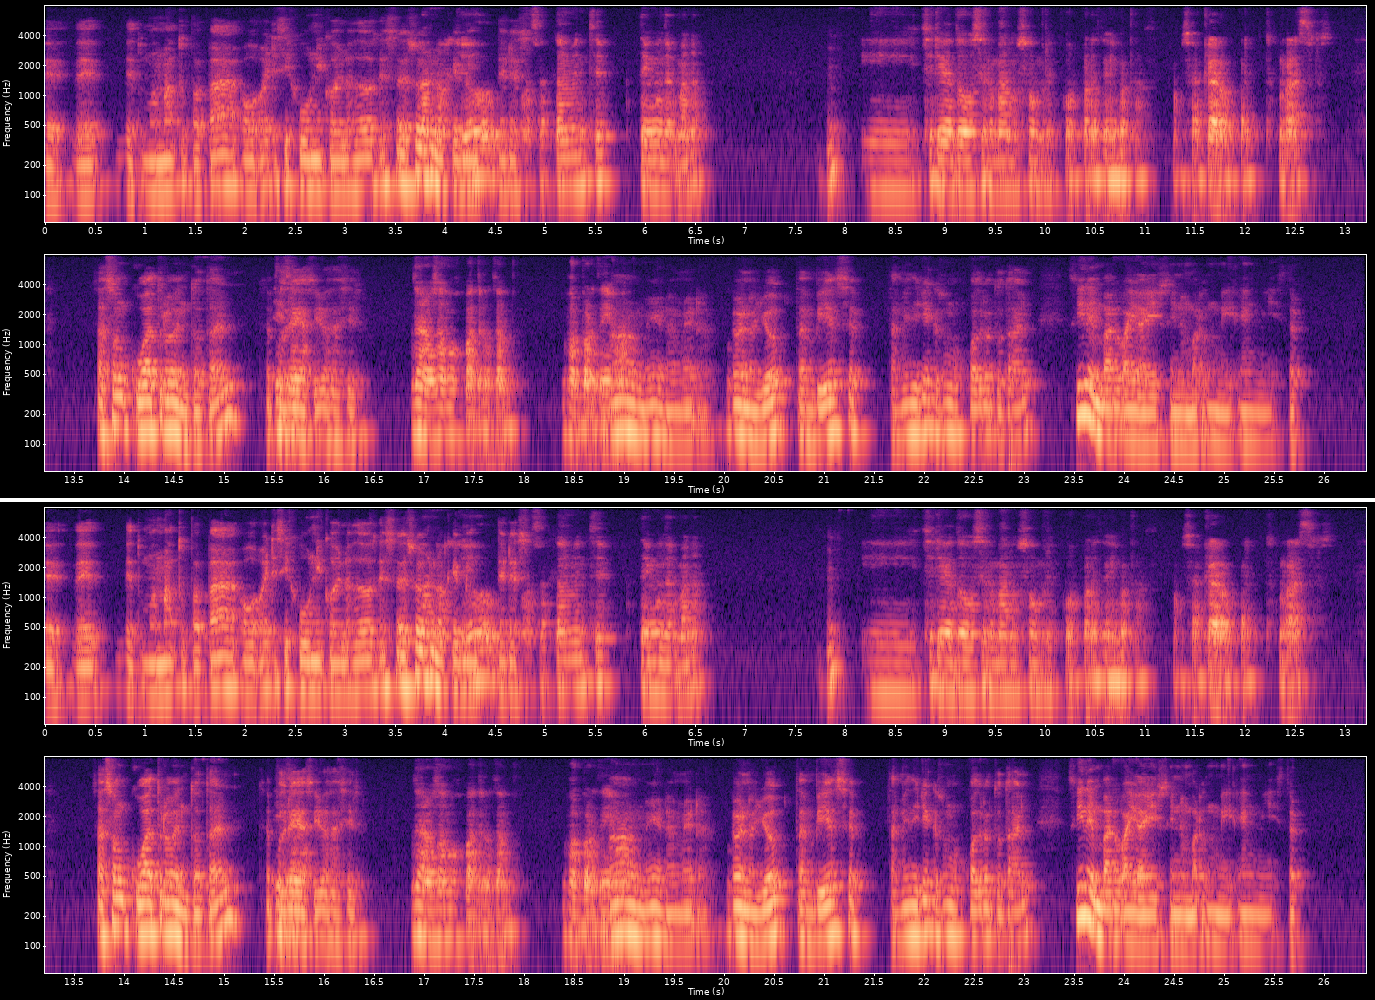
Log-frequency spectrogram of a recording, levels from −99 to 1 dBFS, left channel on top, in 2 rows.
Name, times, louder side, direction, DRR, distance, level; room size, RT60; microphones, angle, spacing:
voice 1, 0.0-4.8 7.8-7.9 13.7-15.2 15.4-16.4 18.8-21.4 21.7-23.1 23.5-25.7, right 1 dB, 50° right, 3 dB, 2.2 m, -20 dB
voice 2, 3.7-5.6 6.0-6.6 8.2-11.0 11.3-12.1 12.3-12.7 15.5-15.8 16.9-17.9 18.4-19.0 20.0-20.1, left 1 dB, 60° left, -1 dB, 3.8 m, -22 dB
7.2 x 6.1 x 3.7 m, 0.30 s
head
